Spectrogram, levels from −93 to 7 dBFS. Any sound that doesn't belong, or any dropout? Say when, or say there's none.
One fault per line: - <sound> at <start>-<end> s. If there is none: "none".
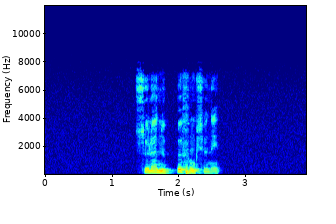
none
